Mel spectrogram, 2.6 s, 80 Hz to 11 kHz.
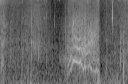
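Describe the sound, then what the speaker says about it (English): A zipper pulls along the window of a Coleman Lakeside 6 Deluxe tent, one quick rising rasp of the fabric zip up close, surrounded by faint rustling and shuffling. "The windows themselves have a clever little system on them. You zip them up"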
